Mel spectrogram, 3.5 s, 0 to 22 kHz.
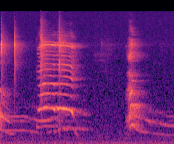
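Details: Elvis, an 11-year-old male Lhasa Apso pet dog indoors, sings in wavering tonal howls: a low drawn tone, then a brighter harmonic wail that slides down, a brief pause, and a final falling moan, with faint clicks nearby.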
